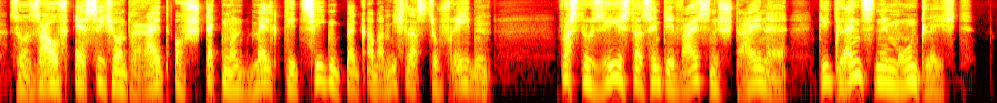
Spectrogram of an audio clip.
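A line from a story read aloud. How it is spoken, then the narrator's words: Grumbling. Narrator (German): brummte Koppelbär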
